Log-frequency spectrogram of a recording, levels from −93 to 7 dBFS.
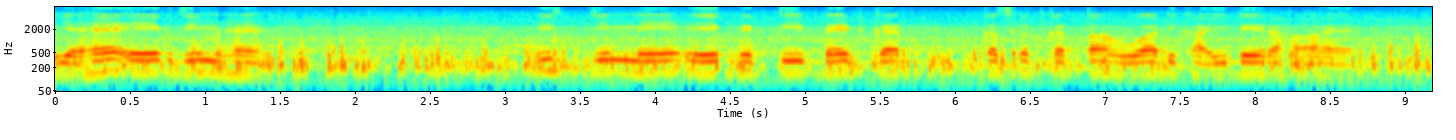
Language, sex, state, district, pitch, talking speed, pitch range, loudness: Hindi, male, Rajasthan, Bikaner, 150 Hz, 110 wpm, 140-155 Hz, -16 LUFS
